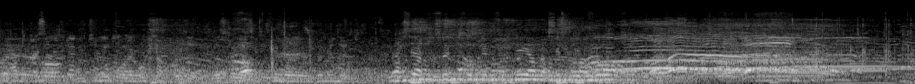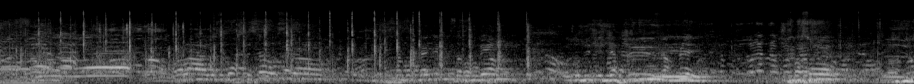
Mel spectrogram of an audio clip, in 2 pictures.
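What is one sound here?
A man speaks loudly with animation through a handheld microphone.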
